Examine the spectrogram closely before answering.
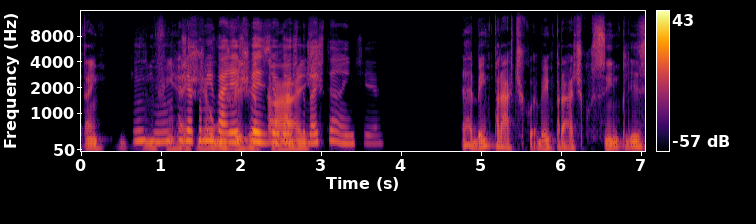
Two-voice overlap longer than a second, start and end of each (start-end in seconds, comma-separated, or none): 0.8-3.0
